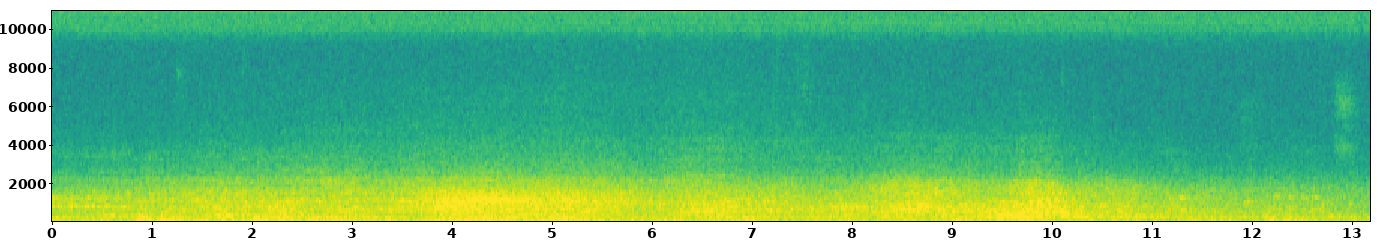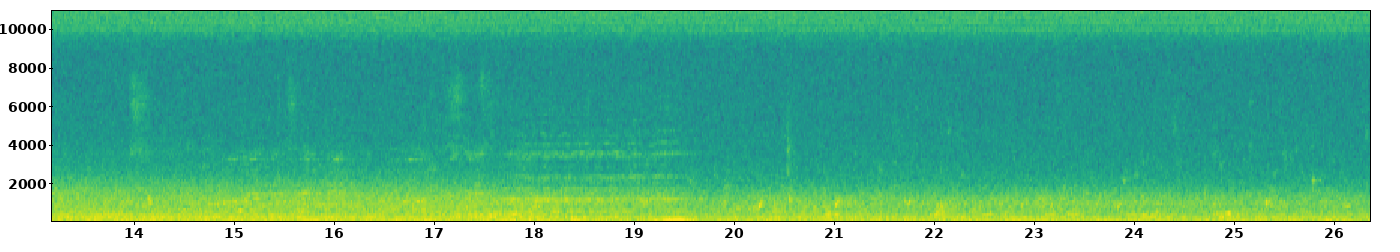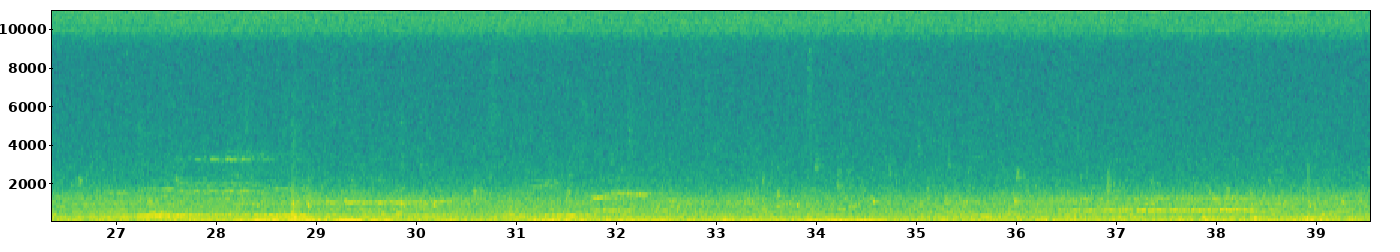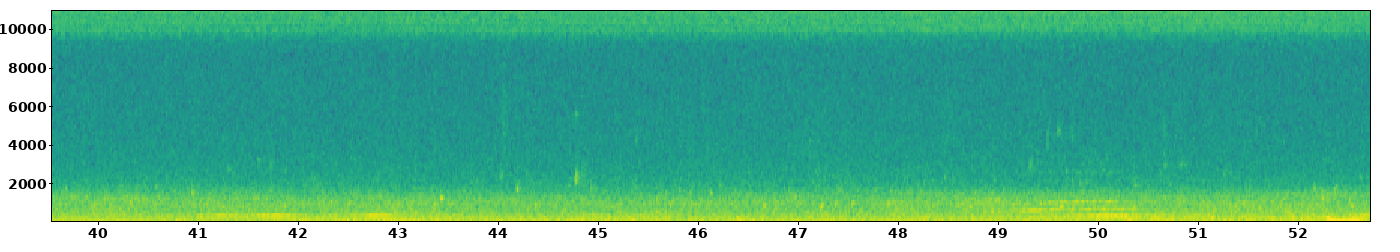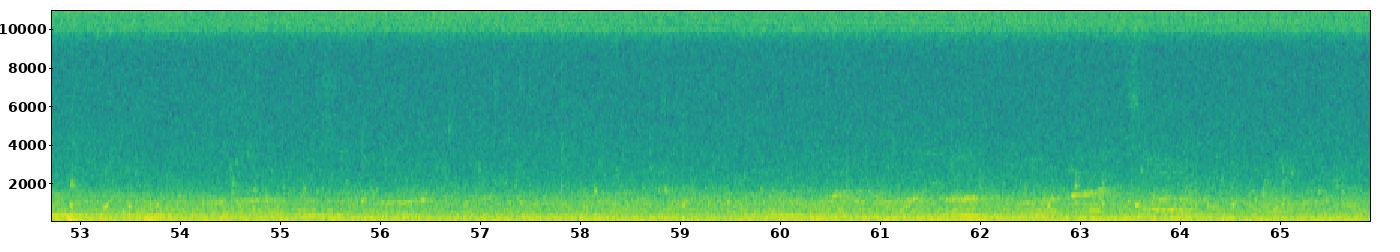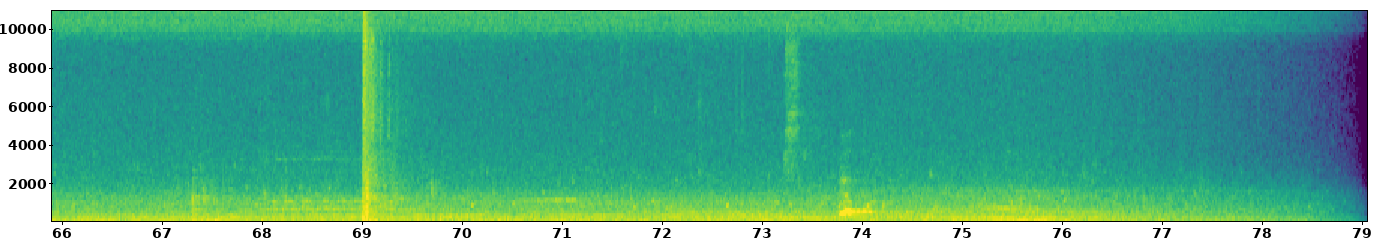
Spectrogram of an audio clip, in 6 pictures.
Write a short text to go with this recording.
Another 'hybrid' mix between natural sources and human sounds (acoustic as well as electroacoustic). Unidentified orthoptera, small canal, radio/tv opera, kitchen noises & voices, passing cars, church bells...: it's 10 pm and i'm enjoying the night.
